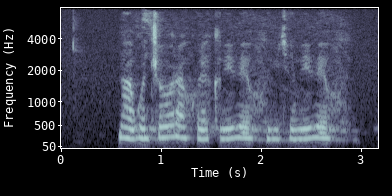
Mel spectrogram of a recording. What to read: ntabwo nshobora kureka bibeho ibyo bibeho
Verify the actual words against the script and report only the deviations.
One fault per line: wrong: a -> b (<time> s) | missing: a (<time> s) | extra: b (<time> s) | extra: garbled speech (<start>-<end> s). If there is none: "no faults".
no faults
